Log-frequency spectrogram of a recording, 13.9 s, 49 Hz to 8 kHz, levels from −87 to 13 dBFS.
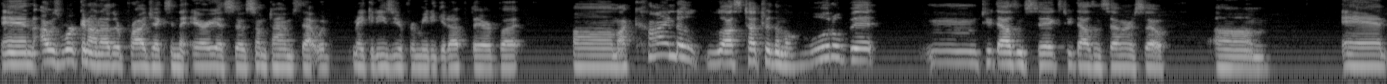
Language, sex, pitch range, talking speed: English, male, 120-160 Hz, 180 wpm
